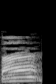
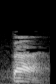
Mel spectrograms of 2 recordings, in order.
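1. Bunyinya sengau, keluar lewat hidung. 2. Bunyinya oral, keluar lewat mulut. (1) "itu masuk hidung ya" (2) "Keluarkan lihat mulut"

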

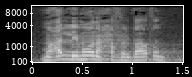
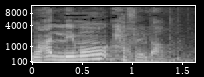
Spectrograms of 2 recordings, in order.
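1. الكلمة الأولى تنتهي بصوت النون. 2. الكلمة الأولى تنتهي بدون صوت النون.

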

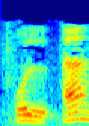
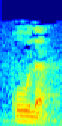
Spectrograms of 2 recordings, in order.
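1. Hamzah memisahkan qul dari vokal. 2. Hamzah dihilangkan dan qul menyambung.

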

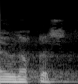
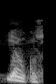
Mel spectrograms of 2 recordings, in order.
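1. يُقرأ مع تضعيف الحرف الأوسط. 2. يُقرأ على الثلاثي المجرد. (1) "وإذا ضعفناه" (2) "إذا قلنا الثلاثي متعدي بنفسه"

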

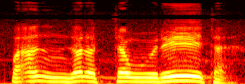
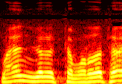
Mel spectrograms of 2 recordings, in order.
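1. الألف الممدودة تميل بقوة نحو الياء. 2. الألف الممدودة فتحة كاملة. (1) "كيف تكون الإمالة" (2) "للفتح"

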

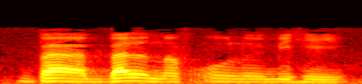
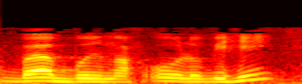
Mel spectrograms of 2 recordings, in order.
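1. Kata pertama berakhir dengan vokal 'a'. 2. Kata pertama berakhir dengan vokal 'u'. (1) "boleh pula dibaca dengan nasab, dengan fathah" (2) "boleh dibaca babu dengan rafa"

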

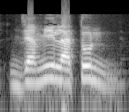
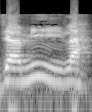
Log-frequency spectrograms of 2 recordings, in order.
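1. Kata ini berakhir dengan akhiran 'tun' yang utuh. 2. Kata ini berakhir dengan bunyi 'h' yang pendek. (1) "Kalau mau lanjut" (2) "kalau ndak ya jamilah mati ha"

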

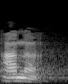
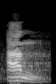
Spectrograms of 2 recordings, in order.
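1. Ada vokal tambahan setelah n terakhir. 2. Kata ini berakhir tegas pada n. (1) "Bukan ana"

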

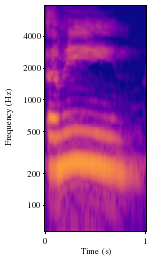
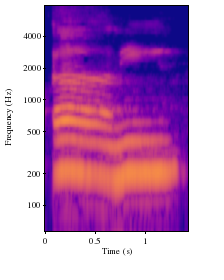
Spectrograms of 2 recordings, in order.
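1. الحركة الأولى قصيرة. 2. الحركة الأولى طويلة. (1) "وبالتخفيف أمين" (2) "القراءة المشهورة آمين"

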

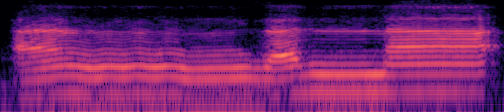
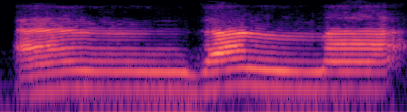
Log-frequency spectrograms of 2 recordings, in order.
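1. اللام تُنطق بوضوح قبل النون. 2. اللام مُدغمة في النون.

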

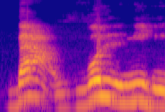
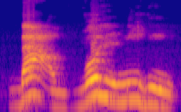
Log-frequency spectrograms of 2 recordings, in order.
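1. تُحذف الحركة ويندمج الصوتان. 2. تُحذف الحركة ويندمج الصوتان.

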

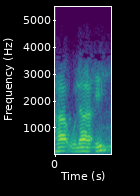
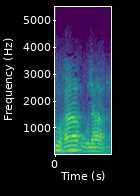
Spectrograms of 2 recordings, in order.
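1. تُنطق الكلمة بالمد. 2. تُنطق الكلمة بالقصر. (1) "بالمد والبناء على الكسر" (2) "وبالقصر"

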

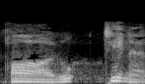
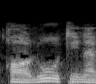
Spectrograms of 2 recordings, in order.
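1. الهمزة تُنطق همزة قطع. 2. الهمزة تُستبدل بصوت w. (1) "الجمهور على القراءة بالهمز" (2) "بنقل الهمزة واستبدالها بالواو"

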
